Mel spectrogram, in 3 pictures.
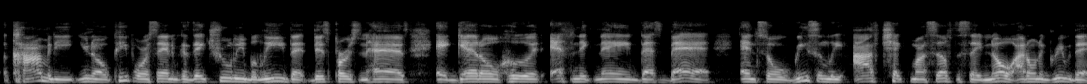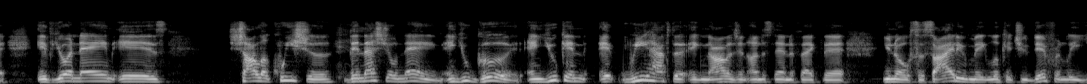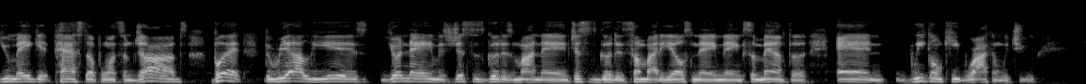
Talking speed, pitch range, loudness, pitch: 195 wpm, 115-140 Hz, -22 LUFS, 125 Hz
